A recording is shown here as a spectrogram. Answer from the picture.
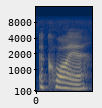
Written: acquire

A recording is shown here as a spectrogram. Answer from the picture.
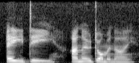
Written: anno domini

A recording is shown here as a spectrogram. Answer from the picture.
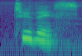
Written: to this

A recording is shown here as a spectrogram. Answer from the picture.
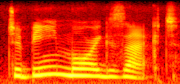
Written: to be more exact

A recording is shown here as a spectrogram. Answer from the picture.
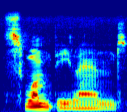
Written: swampy land

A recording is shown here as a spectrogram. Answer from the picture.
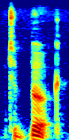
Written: to book

